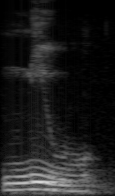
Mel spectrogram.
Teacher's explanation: the U here is kind of like mute and combined with the W becomes nieuw.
